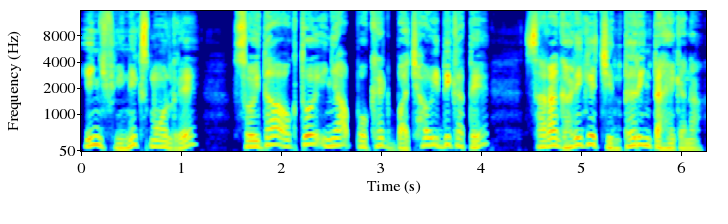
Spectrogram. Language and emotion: Santali, fearful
